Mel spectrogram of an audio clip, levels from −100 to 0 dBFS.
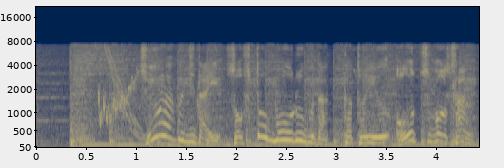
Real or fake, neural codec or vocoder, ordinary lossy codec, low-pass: real; none; none; 7.2 kHz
